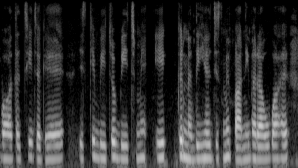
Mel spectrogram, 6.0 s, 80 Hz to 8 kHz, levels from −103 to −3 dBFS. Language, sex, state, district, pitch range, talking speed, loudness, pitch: Hindi, female, Uttar Pradesh, Jalaun, 185-205 Hz, 160 wpm, -34 LUFS, 195 Hz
